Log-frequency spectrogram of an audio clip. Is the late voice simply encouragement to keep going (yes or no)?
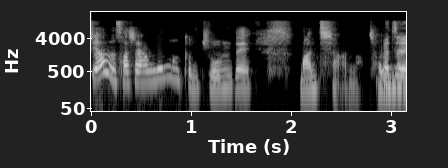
no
